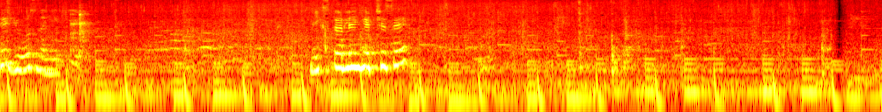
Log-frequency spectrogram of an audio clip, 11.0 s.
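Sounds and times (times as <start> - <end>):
meat sizzling in a pan: 0.0 - 11.0
wooden spatula scraping: 2.4 - 10.4.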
